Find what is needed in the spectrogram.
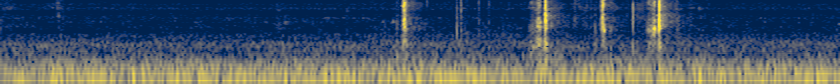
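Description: Trauma shears with epoxy-coated handles being worked open and shut, the steel blades giving several sharp clicks in the second half.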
